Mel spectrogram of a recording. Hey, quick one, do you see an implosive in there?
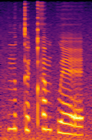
no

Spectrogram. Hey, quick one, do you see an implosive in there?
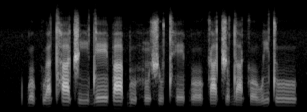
yes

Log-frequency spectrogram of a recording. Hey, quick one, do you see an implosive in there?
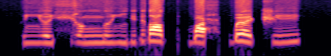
yes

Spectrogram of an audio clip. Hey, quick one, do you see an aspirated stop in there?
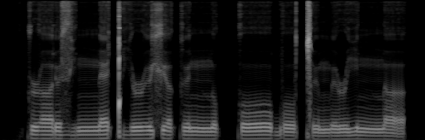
no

